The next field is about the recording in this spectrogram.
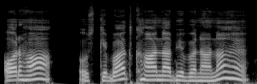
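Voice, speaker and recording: A woman's voice: medium pitch, a little slow, no room sound, pitched below the performer's own voice, close to an everyday voice. A woman voicing a bossy, scheming wife with a haughty, mean manner in a cartoon story. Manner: commanding, mocking.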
